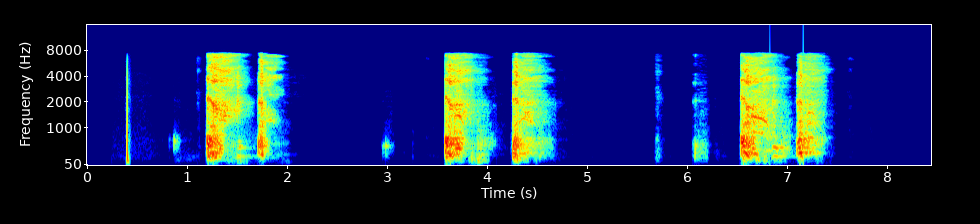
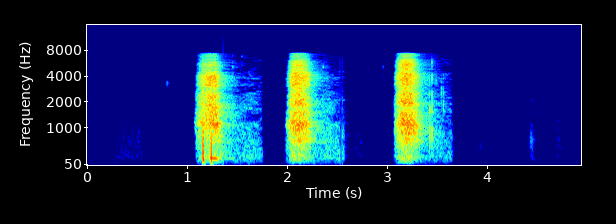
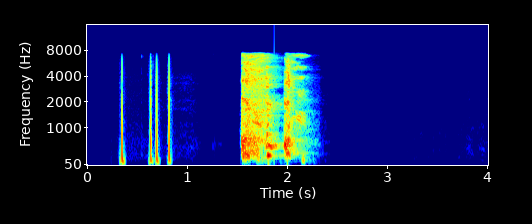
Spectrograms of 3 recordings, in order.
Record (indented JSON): {
  "three_cough_length": "8.4 s",
  "three_cough_amplitude": 30744,
  "three_cough_signal_mean_std_ratio": 0.32,
  "exhalation_length": "4.9 s",
  "exhalation_amplitude": 27304,
  "exhalation_signal_mean_std_ratio": 0.29,
  "cough_length": "4.0 s",
  "cough_amplitude": 31190,
  "cough_signal_mean_std_ratio": 0.28,
  "survey_phase": "beta (2021-08-13 to 2022-03-07)",
  "age": "18-44",
  "gender": "Female",
  "wearing_mask": "No",
  "symptom_cough_any": true,
  "symptom_runny_or_blocked_nose": true,
  "symptom_headache": true,
  "symptom_onset": "5 days",
  "smoker_status": "Never smoked",
  "respiratory_condition_asthma": false,
  "respiratory_condition_other": false,
  "recruitment_source": "REACT",
  "submission_delay": "3 days",
  "covid_test_result": "Negative",
  "covid_test_method": "RT-qPCR"
}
